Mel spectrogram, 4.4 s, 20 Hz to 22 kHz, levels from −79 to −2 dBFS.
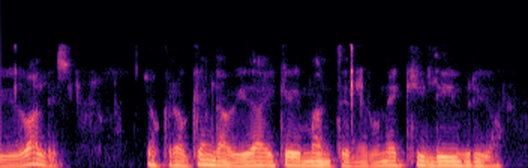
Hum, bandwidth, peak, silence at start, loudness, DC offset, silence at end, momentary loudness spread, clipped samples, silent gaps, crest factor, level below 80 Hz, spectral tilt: none; 7.6 kHz; 0 dBFS; 0 s; -17 LUFS; under 0.1%; 0.2 s; 10 LU; under 0.1%; none; 16 dB; -32 dBFS; -8 dB/octave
